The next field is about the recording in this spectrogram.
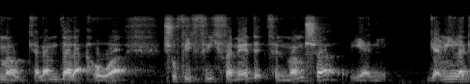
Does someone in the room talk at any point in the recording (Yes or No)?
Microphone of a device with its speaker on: No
